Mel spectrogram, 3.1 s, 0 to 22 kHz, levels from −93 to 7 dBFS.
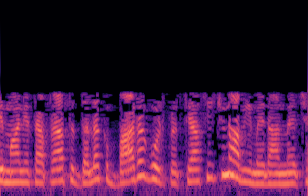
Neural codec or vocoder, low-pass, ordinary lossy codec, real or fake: none; 3.6 kHz; none; real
